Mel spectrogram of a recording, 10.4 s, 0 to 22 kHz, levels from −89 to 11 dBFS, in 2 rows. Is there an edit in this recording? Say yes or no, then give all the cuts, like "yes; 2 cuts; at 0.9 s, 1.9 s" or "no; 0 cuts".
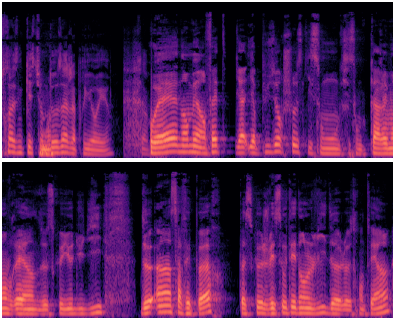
no; 0 cuts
